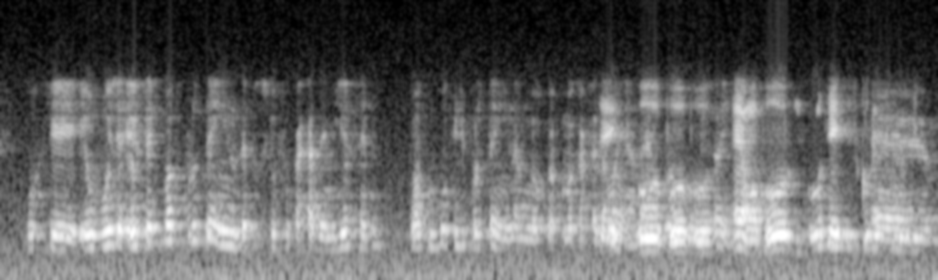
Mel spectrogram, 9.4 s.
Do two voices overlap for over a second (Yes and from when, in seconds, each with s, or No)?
Yes, from 6.0 s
